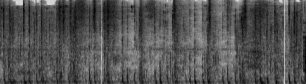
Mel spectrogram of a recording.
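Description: Horse hooves clatter in a steady, fast galloping rhythm in Ghost of Tsushima, the beats loud and close throughout with a faint whinny-like trace in the mix.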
